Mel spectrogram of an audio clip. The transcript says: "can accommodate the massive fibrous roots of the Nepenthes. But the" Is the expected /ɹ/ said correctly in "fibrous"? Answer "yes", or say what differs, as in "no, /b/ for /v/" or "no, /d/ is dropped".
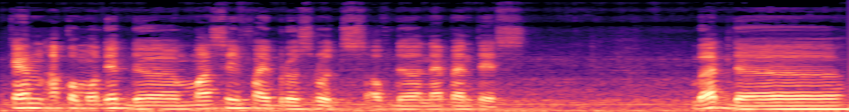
yes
